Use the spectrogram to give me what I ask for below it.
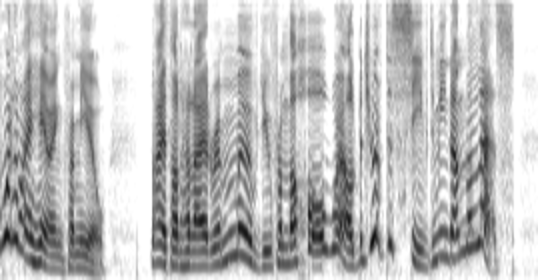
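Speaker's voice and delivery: furious sorceress voice with rising pitch. The sorceress confronts Rapunzel after being deceived, an angry sorceress. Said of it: "In her anger".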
